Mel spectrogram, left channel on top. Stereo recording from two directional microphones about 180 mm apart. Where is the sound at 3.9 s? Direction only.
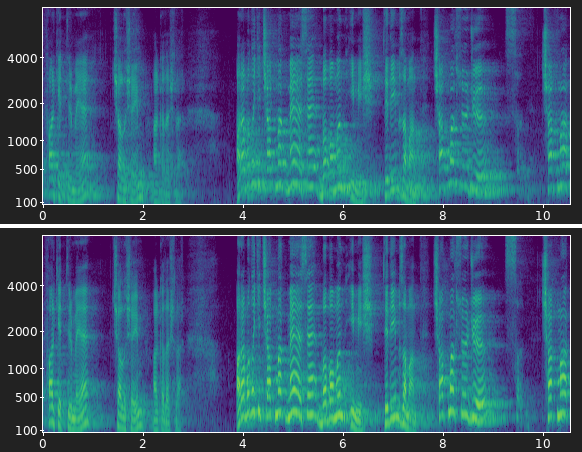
35° right (ahead or behind).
